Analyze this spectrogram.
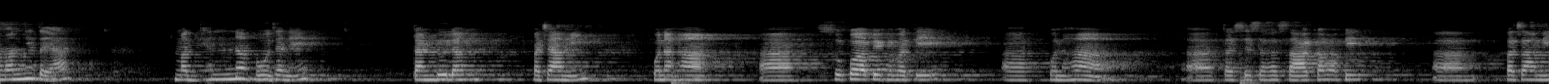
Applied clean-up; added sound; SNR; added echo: neural separator model SepFormer DNS4.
